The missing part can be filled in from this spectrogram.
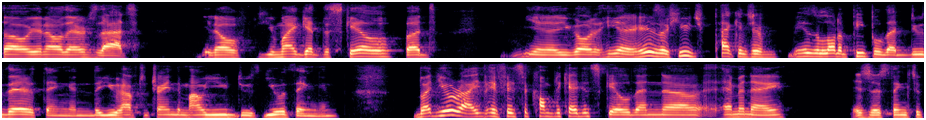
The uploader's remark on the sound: joined us on this panel webinar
